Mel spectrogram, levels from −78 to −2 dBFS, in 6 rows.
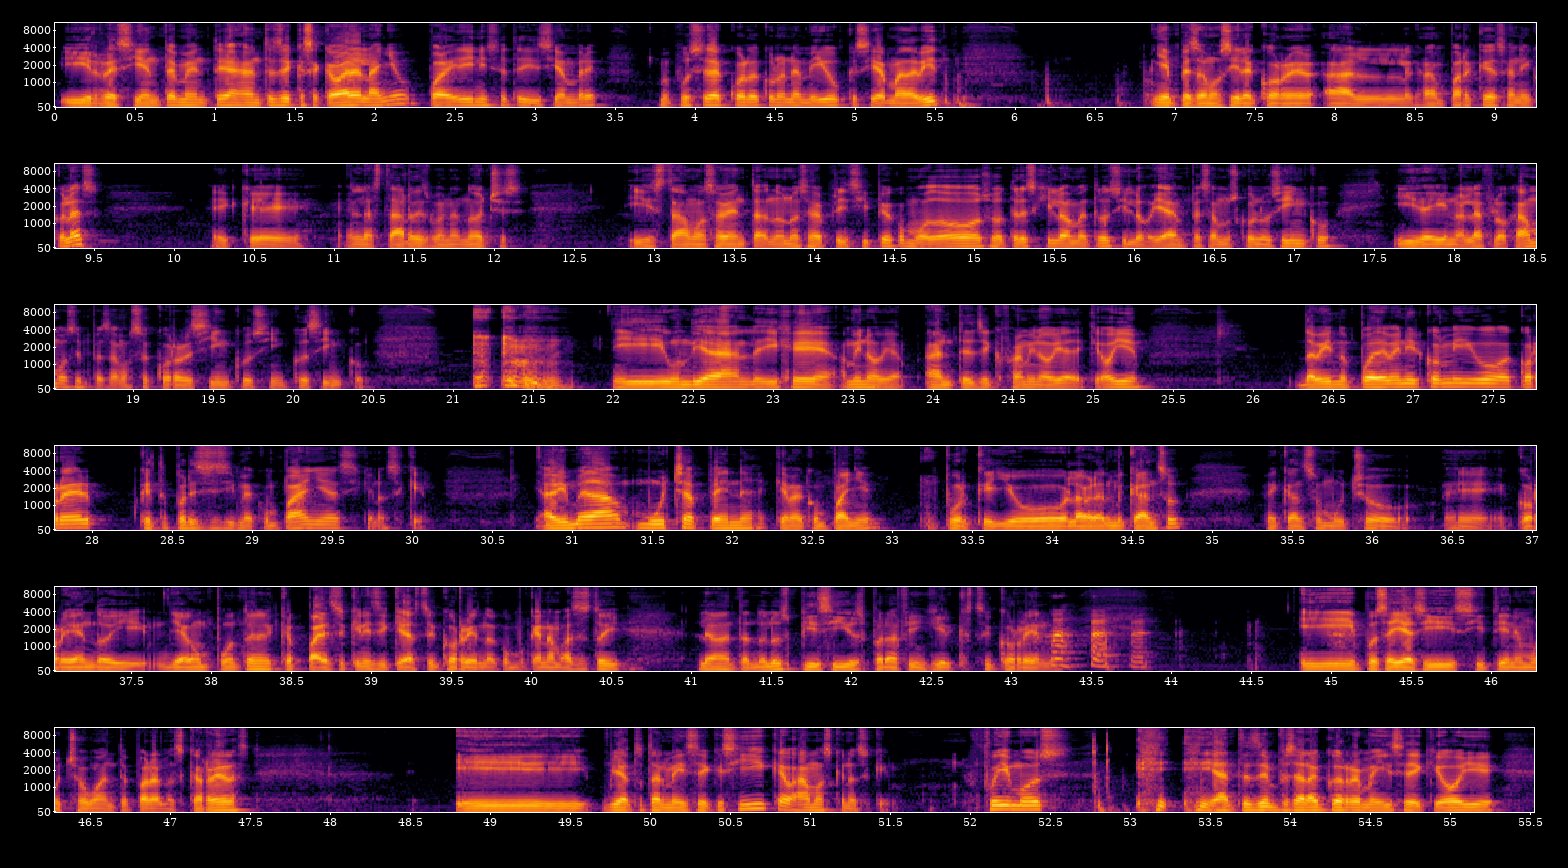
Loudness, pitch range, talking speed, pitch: -19 LUFS, 95-115 Hz, 205 wpm, 105 Hz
